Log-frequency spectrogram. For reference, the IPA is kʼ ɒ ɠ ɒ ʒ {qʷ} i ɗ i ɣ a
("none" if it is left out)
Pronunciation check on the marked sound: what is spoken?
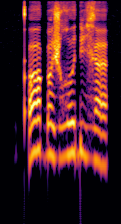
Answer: ʁʷ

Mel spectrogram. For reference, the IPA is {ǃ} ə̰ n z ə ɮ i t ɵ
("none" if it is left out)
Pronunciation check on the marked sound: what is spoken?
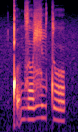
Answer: ǃ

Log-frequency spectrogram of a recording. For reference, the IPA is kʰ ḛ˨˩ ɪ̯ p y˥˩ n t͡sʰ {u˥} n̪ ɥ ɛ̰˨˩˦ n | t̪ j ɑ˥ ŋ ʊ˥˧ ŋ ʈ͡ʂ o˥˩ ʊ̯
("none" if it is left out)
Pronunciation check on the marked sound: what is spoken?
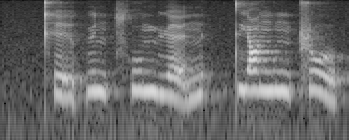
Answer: u˥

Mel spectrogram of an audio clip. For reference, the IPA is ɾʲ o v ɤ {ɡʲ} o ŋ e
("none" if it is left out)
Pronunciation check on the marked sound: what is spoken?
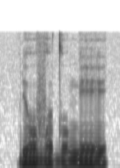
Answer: d̪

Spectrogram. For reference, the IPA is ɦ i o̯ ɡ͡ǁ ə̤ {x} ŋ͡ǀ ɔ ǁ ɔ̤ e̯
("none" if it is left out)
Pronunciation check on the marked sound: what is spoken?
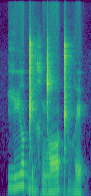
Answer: x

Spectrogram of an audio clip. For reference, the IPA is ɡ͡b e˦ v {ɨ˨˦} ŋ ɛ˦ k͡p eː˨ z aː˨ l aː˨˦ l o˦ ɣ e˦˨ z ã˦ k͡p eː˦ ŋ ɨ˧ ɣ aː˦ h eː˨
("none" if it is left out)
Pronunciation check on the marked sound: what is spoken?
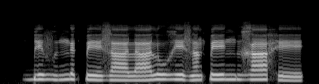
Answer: ɨ˨˦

